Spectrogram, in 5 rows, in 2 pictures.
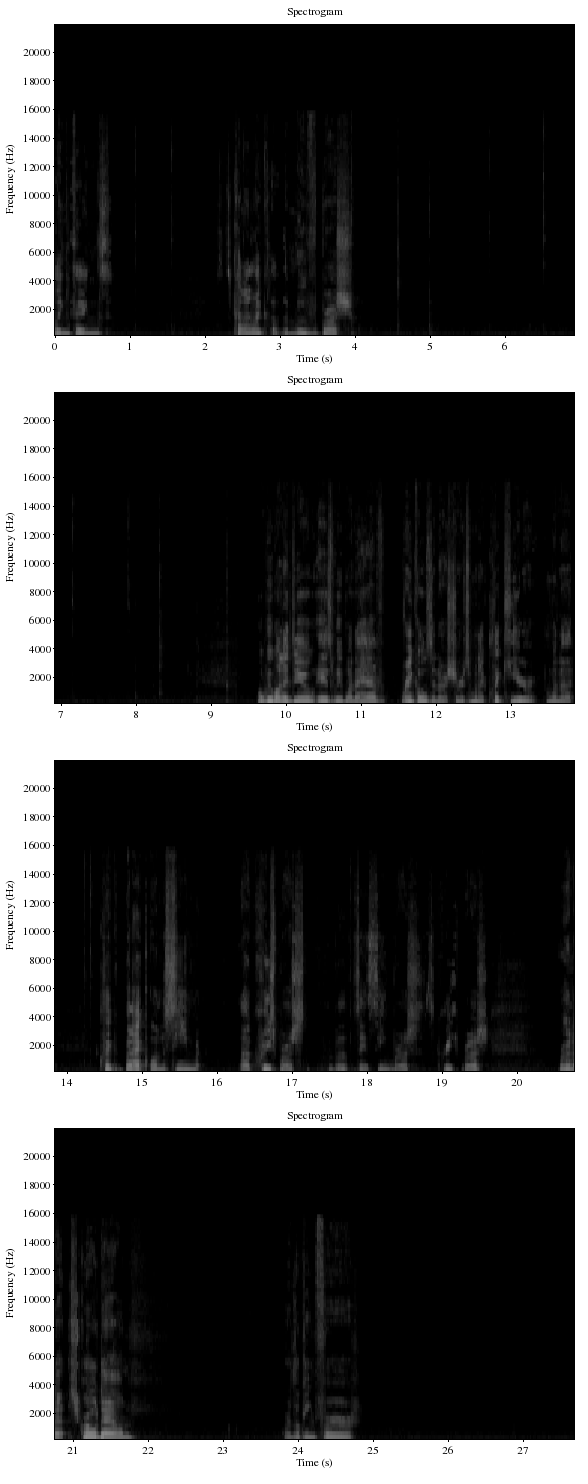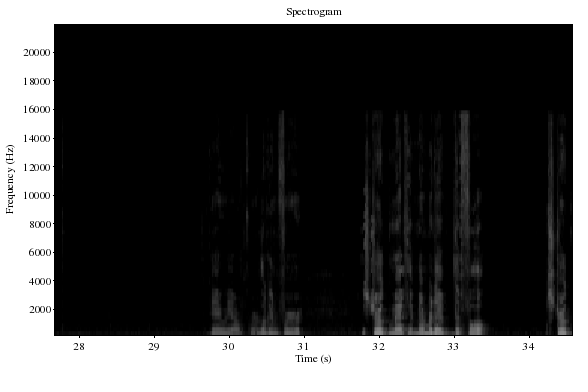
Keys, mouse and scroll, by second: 0.1 middle click, 1.1 click, 2.2 click, 2.8 middle click, 4.5 middle click, 5.8 click, 7.1 click, 8.3 middle click, 9.6-10.0 scroll up 1, 10.0 middle click, 10.9-11.8 scroll up 1, 12.3 click, 12.4 click, 14.2 click, 14.3 click, 18.4 scroll down 1, 19.0 scroll down 1, 19.6 scroll down 1, 20.1 scroll down 1, 20.6 scroll down 1, 23.8-24.4 scroll down 2, 24.4 scroll down 2, 24.6-25.0 scroll up 1, 25.2 scroll down 1, 27.7 click.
